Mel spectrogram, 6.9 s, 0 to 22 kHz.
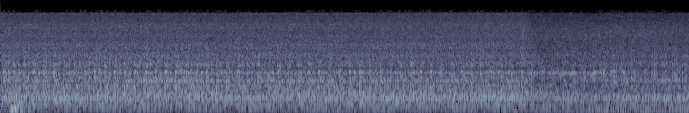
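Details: Lada Vesta started cold at sub-zero temperature: busy cold idle with a fairly regular light knocking, about 2–3 per second, riding over the engine noise; cause not yet pinned down.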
